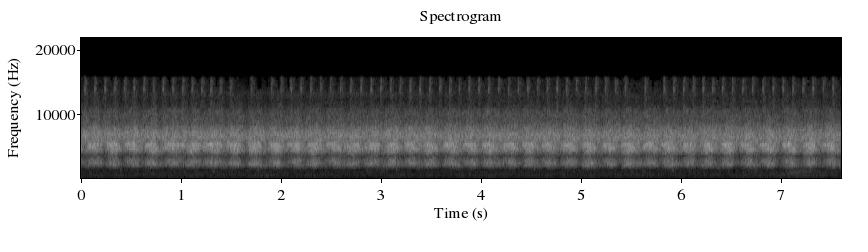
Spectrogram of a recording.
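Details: Shrill continuous cicada chorus with a regular throbbing rhythm near two and a half pulses per second and steady loudness throughout.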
